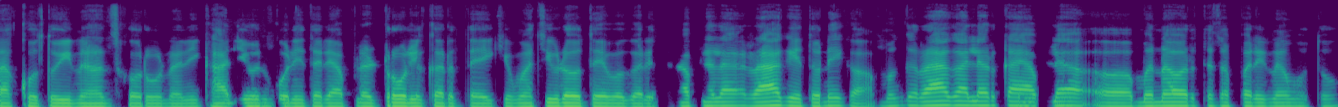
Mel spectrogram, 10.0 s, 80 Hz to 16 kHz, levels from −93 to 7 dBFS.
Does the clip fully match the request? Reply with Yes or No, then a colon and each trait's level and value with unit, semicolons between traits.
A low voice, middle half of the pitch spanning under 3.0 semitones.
Yes: low, 115 Hz; narrow, 2.6 semitones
